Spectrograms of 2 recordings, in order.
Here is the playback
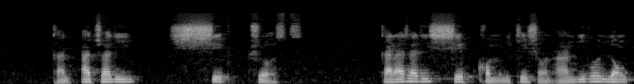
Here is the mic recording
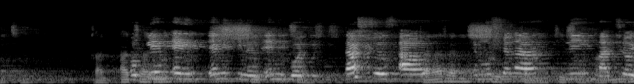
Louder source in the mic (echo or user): user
